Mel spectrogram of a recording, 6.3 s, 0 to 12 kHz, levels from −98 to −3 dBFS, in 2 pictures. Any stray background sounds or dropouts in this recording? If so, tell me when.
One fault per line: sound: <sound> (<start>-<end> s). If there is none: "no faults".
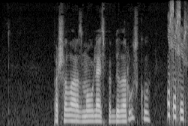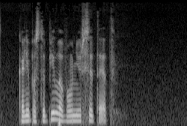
sound: chirp (2.8-3.2 s)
